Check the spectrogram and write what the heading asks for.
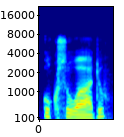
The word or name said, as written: ugsua'tu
